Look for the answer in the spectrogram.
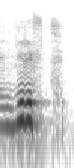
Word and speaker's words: girift: E, grif, e, girift doğru telaffuz ettim inşallah evet.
